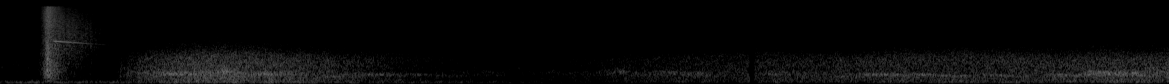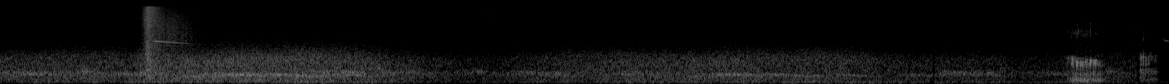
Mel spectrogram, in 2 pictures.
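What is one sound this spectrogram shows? Wind rushes past steadily while flying through the air.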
